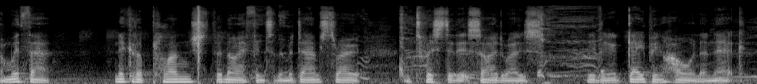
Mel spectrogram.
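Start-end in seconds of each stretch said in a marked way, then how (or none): none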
